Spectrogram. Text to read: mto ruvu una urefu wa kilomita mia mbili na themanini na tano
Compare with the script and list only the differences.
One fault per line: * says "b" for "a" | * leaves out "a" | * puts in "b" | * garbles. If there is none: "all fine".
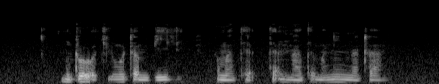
* leaves out "ruvu una urefu"
* leaves out "mia"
